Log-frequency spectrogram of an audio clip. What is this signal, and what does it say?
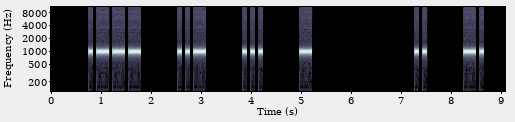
Morse code, heard as a keyed tone, about 15 wpm, spaced as for 8 wpm, 1000 Hz. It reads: JUST IN
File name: qotdfiles / 8wpm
